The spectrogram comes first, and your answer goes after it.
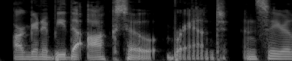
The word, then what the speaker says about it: OXO: OXO is that brand that is OXO that I always thought was pronounced OXO until I heard somebody pronounce it as OXO.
